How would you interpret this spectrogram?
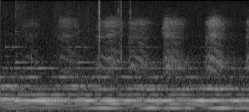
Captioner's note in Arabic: نعيق الغراب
